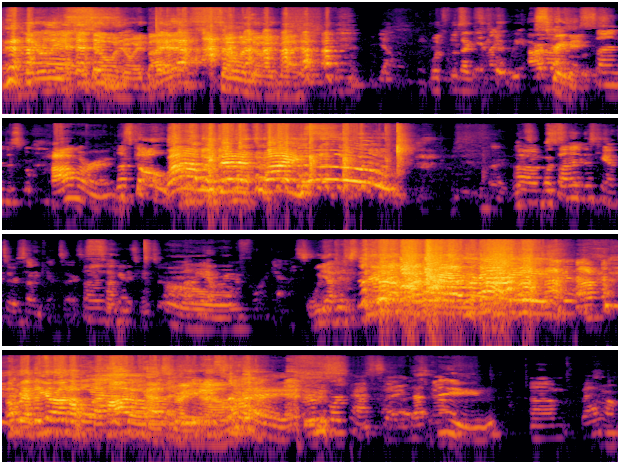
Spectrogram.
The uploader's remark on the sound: Coming at you LIVE from NORWAC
